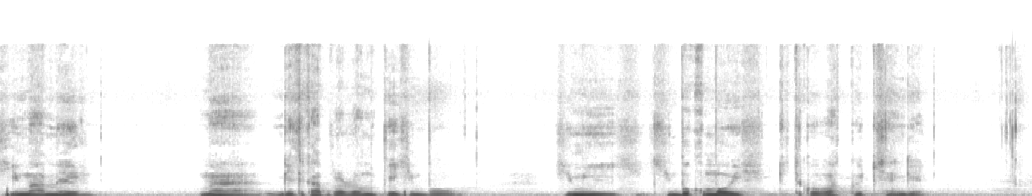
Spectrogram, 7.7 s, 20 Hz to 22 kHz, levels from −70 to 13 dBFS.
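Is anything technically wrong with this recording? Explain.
Yes. Throughout, the speech sounds swirly, hollow and smeared, with blurred attacks and nothing above 17 kHz. This is likely generation loss: roughly five successive AAC-style encodes, consistent with about 96 kbit/s, each compounding quantisation noise and spectral holes.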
